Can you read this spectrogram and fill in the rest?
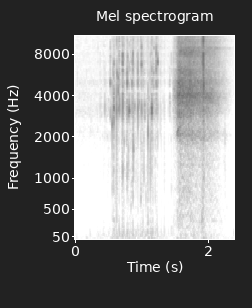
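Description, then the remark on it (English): Someone takes a pull from a can of Bush Light beer: a few soft wet slurping gulps, then a louder airy hiss and exhale as the can comes away, with no talking. “Hold on. Let me take a pull off my Bush latte.”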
